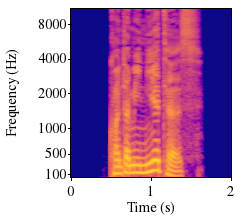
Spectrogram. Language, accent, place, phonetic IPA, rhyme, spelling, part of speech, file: German, Germany, Berlin, [kɔntamiˈniːɐ̯təs], -iːɐ̯təs, kontaminiertes, adjective, De-kontaminiertes.ogg
- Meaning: strong/mixed nominative/accusative neuter singular of kontaminiert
